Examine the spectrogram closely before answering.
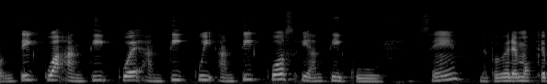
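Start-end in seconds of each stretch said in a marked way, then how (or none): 0.0-3.9 "Antiqua, antiqua, antiqui, antiquos y antiquus" each with kw; Latin QU drill. Shown as a demonstration. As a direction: run through the forms, sounding the U. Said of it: "delante de cualquiera de las vocales".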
